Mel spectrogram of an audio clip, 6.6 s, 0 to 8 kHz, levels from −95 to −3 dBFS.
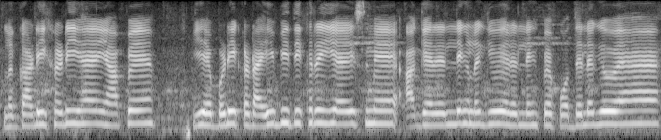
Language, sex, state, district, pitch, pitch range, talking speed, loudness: Hindi, female, Rajasthan, Bikaner, 235 Hz, 220-245 Hz, 215 wpm, -14 LUFS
